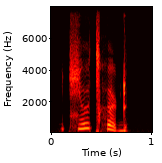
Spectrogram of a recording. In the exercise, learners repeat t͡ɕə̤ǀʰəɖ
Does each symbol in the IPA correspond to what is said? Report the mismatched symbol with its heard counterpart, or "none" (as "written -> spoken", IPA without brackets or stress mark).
none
